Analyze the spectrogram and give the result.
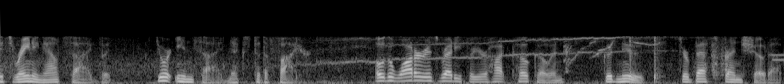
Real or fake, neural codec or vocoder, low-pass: real; none; 3.6 kHz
